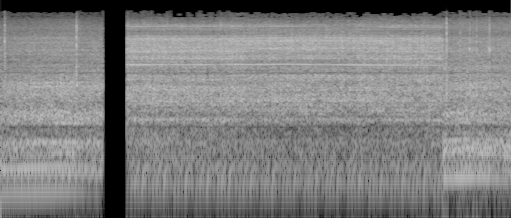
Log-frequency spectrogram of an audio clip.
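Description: UAZ engine running steadily, then after a brief dropout a steady high whine with hiss from the electric winch on the front bumper reeling in its cable under load. The engine's low hum comes back near the end.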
